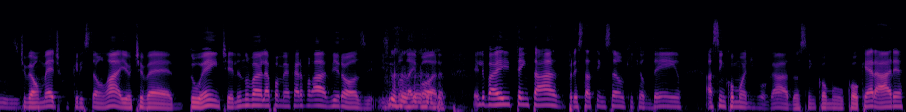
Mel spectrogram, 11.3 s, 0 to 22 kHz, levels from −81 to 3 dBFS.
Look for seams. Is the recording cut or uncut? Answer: uncut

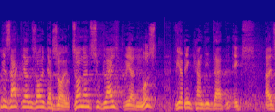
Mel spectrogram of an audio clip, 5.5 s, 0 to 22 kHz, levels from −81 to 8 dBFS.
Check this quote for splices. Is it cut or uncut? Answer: cut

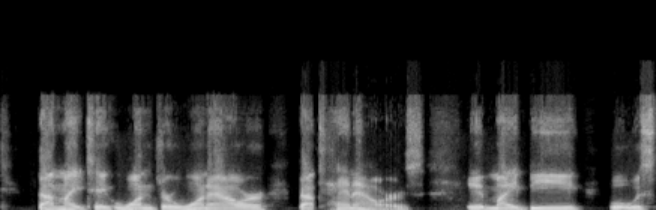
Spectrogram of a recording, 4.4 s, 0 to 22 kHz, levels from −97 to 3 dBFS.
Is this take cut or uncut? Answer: cut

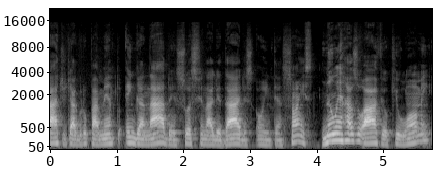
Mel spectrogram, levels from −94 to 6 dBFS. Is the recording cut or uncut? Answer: cut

